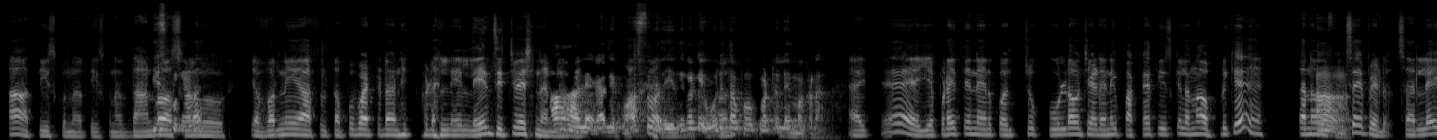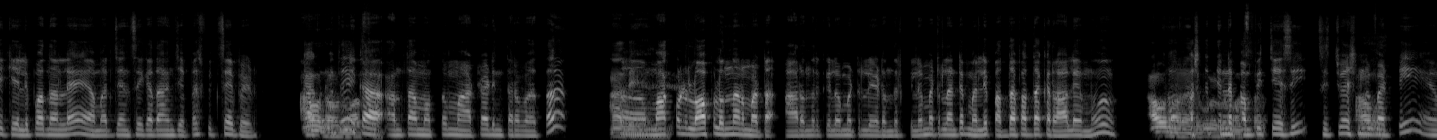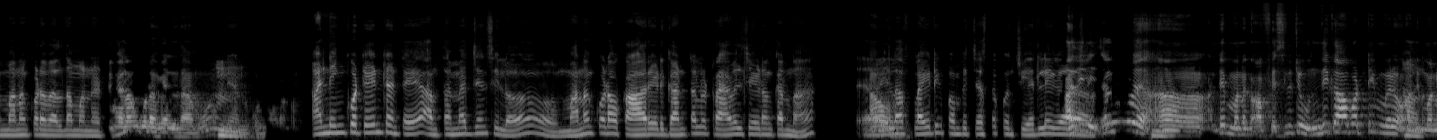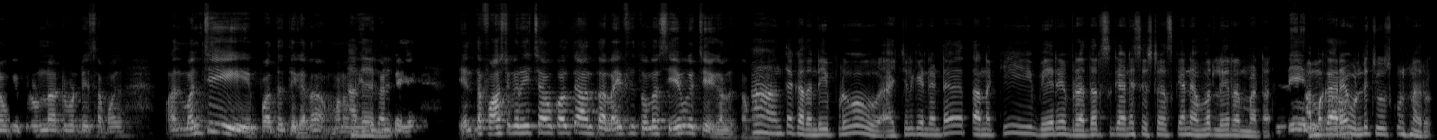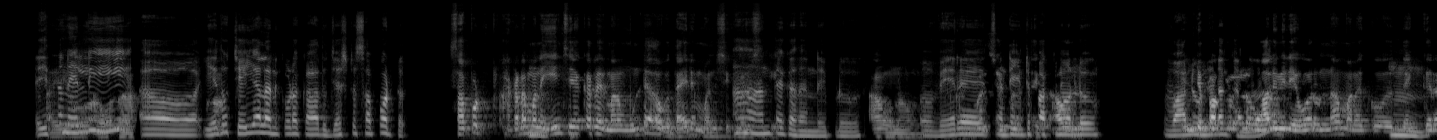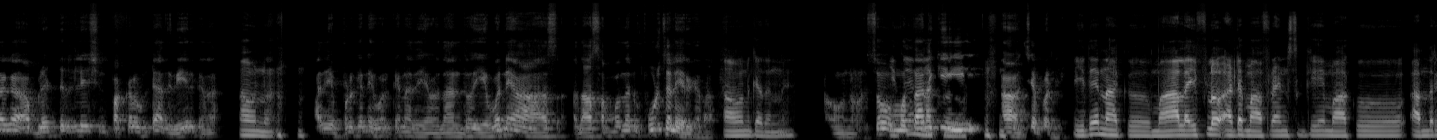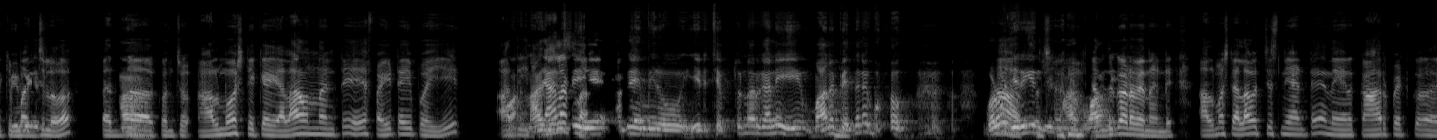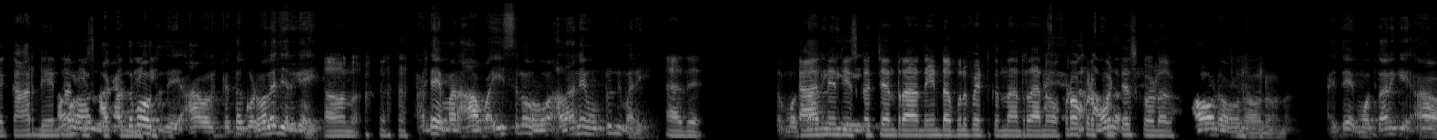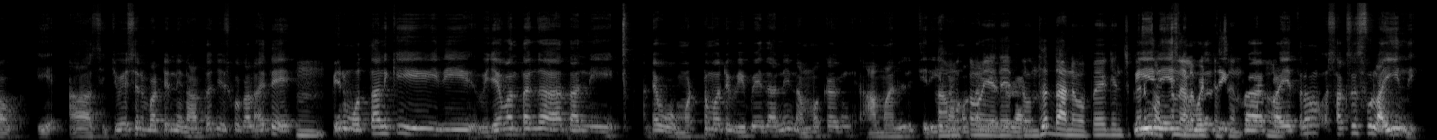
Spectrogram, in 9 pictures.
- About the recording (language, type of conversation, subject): Telugu, podcast, మధ్యలో విభేదాలున్నప్పుడు నమ్మకం నిలబెట్టుకోవడానికి మొదటి అడుగు ఏమిటి?
- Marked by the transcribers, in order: other background noise; giggle; in English: "కూల్ డౌన్"; in English: "ఎమర్జెన్సీ"; in English: "సో, ఫస్ట్"; in English: "సిట్యుయేషన్‌ని"; in English: "అండ్"; in English: "ఎమర్జెన్సీలో"; in English: "ట్రావెల్"; in English: "ఫ్లైట్‌కి"; in English: "ఎర్లీగా"; in English: "ఫెసిలిటీ"; in English: "ఫాస్ట్‌గా రీచ్"; in English: "లైఫ్‌ని"; in English: "సేవ్‌గా"; in English: "యాక్చువల్‌గా"; in English: "బ్రదర్స్"; in English: "సిస్టర్స్"; in English: "సపోర్ట్"; in English: "బ్లడ్ రిలేషన్"; giggle; in English: "సో"; giggle; tapping; in English: "లైఫ్‌లో"; in English: "ఫ్రెండ్స్‌కి"; in English: "ఆల్మోస్ట్"; in English: "ఫైట్"; chuckle; in English: "ఆల్మోస్ట్"; chuckle; chuckle; chuckle; chuckle; in English: "సిట్యుయేషన్"; lip smack; in English: "సక్సెస్‌ఫుల్"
